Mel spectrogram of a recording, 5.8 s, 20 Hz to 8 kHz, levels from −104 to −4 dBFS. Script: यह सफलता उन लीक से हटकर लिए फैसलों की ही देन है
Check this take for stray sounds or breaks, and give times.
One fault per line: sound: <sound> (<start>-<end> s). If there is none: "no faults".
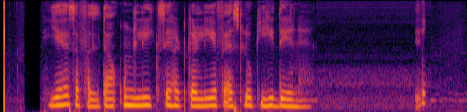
sound: laugh (5.2-5.3 s)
